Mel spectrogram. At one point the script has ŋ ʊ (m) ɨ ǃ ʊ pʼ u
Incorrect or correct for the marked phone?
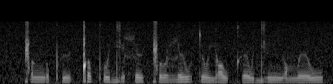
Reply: incorrect: pʼ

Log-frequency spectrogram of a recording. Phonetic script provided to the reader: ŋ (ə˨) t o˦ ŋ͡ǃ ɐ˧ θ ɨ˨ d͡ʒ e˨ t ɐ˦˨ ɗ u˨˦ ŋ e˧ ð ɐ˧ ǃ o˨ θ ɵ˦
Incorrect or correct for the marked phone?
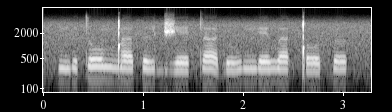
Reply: incorrect: ɨ˨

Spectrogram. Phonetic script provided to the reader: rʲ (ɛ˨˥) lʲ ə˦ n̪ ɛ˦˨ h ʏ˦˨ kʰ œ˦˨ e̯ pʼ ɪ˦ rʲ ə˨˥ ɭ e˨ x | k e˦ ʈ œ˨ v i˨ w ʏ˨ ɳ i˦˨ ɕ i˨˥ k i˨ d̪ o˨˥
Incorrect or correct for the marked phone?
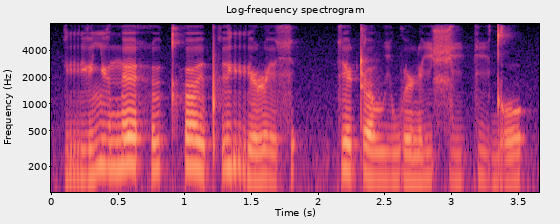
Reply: incorrect: e˨˥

